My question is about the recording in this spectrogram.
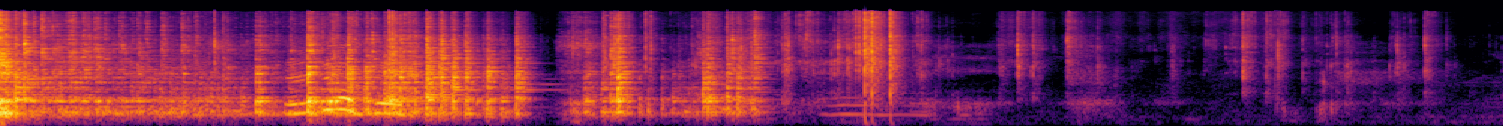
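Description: Beyblade spinning tops rattling and scraping on a large metal pan for about three and a half seconds after the launch, then dying away. After that come scattered sharp clicks as the plastic tops are picked up and handled.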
